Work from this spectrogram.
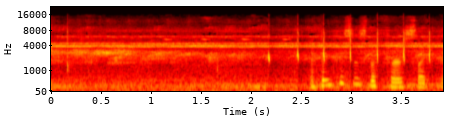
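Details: Philautus surdus male calling to attract females, watched as a female approaches; a series of short sharp clicking notes about every quarter second in the latter half, over a steady high insect drone and quiet human voices.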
